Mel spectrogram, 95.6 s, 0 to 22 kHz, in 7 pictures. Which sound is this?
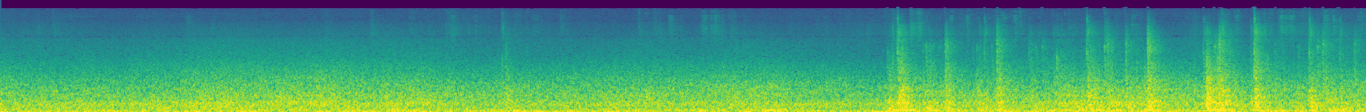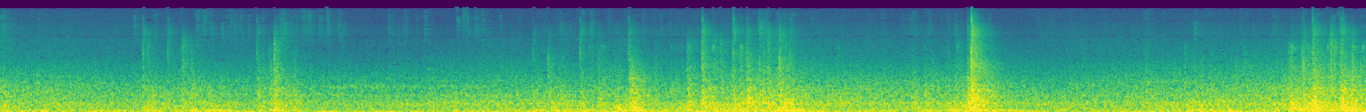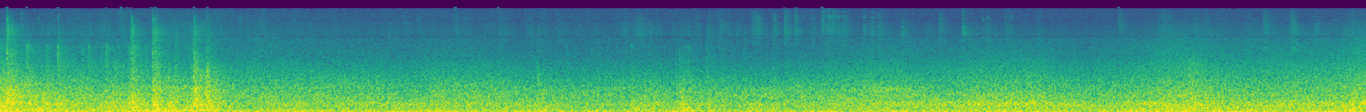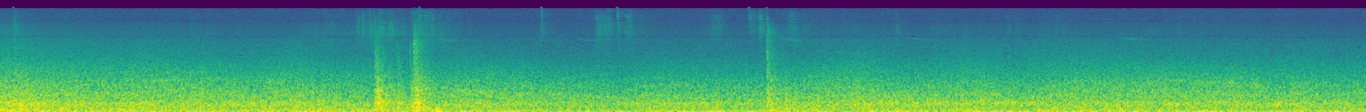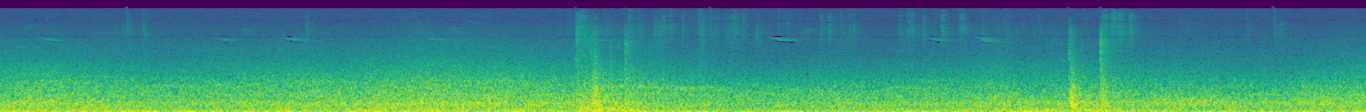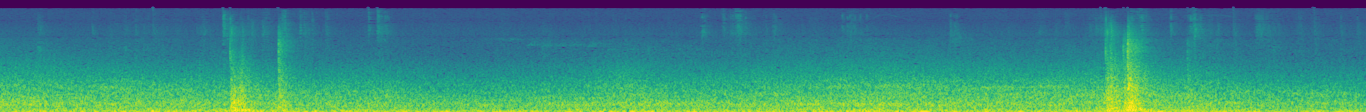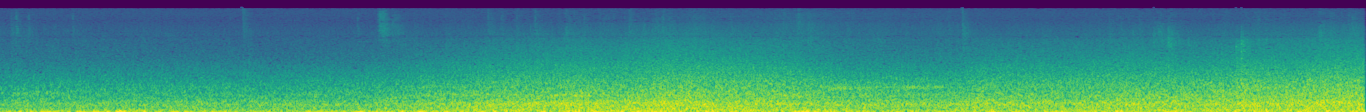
filsoe windy shed
I'm inside a shed that ornithologists use to hide in, while watching birds. It was pretty windy, and a couple of windows were rattling every now and then. A little spooky atmosphere.
Recorded with an olympus ls-100, internal mics.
